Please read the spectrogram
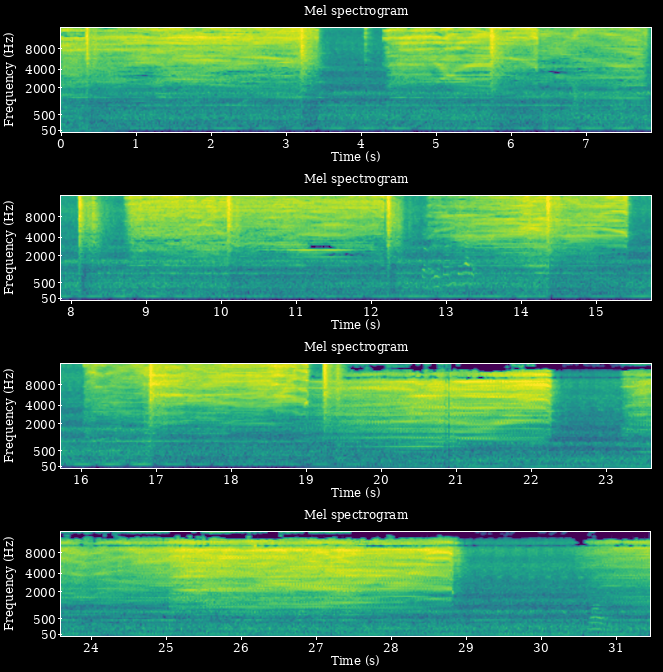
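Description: A steel knife blade being ground on a large abrasive grinding wheel: a hissing grind in about five long passes of several seconds each, broken by short pauses as the blade comes off the wheel. A steady low motor hum runs beneath for most of it.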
